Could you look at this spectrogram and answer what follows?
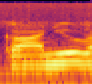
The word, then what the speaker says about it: Car-Nu: You can get Johnson's Car New right now at your dealers. It's spelled C-A-R-N-U.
